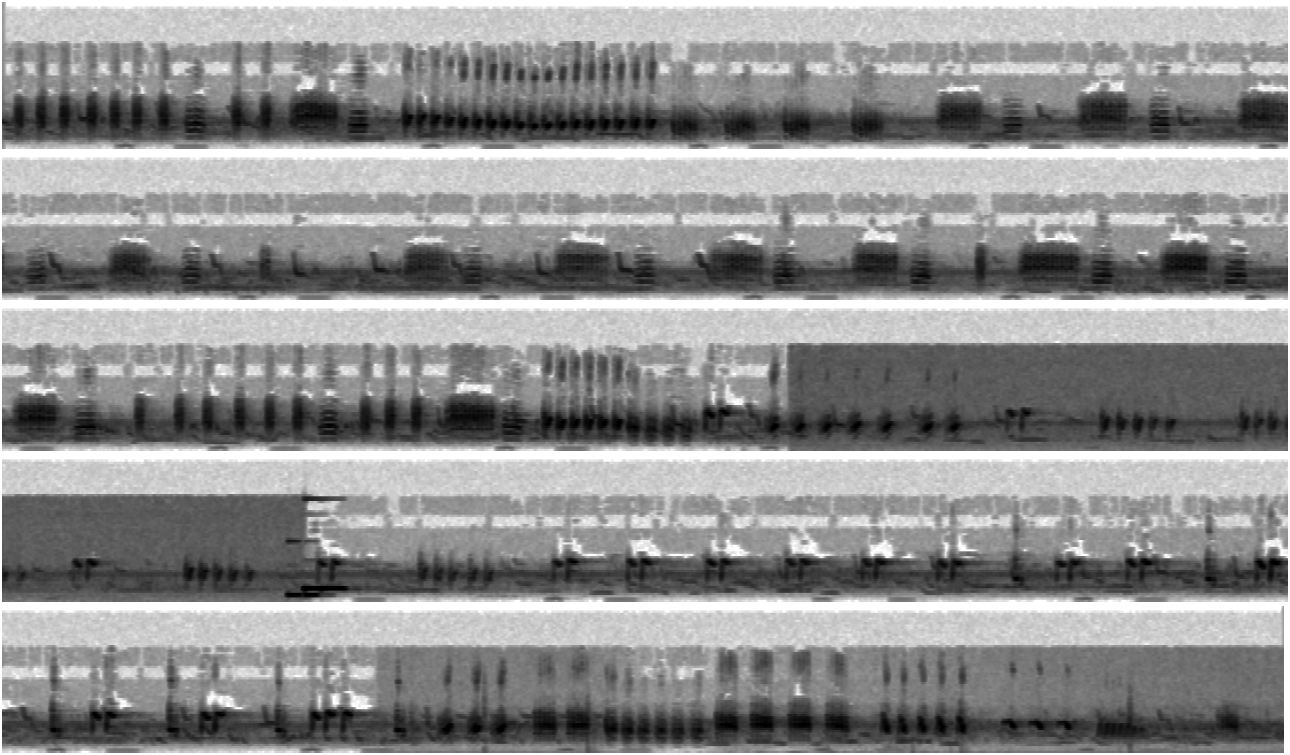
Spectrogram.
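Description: Dense, continuous chirping like birds and insects in a nature ambience. A faint low tick repeats regularly under it. A rougher, noisier stretch in the middle ends with one loud chirp.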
